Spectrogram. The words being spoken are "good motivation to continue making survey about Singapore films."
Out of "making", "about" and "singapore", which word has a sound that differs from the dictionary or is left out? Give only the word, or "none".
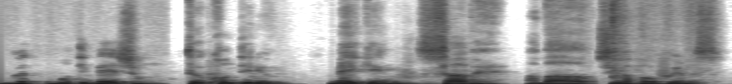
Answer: singapore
